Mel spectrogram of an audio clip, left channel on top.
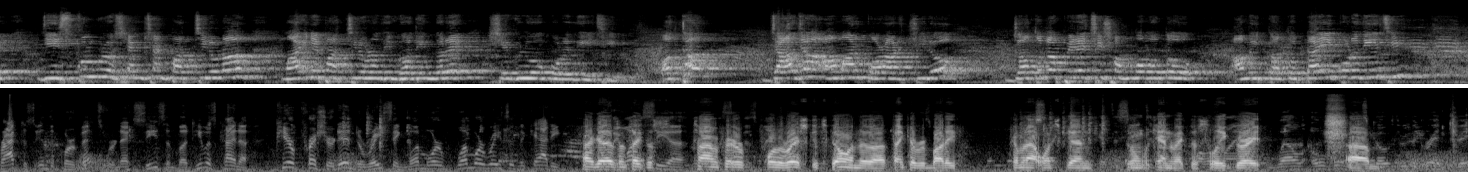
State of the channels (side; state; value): both; different; correlation -0.01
